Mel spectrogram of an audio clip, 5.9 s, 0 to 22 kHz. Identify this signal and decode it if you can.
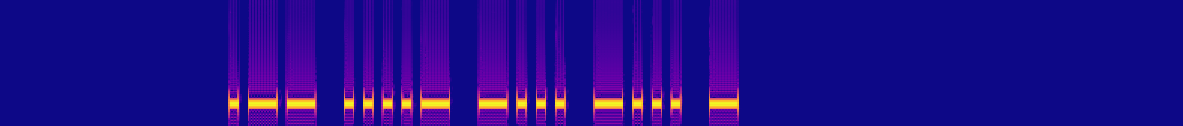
Morse code, heard as a keyed tone, about 25 wpm, 700 Hz. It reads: W4BBT
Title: K1USN SST QSO Practice - 25wpm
